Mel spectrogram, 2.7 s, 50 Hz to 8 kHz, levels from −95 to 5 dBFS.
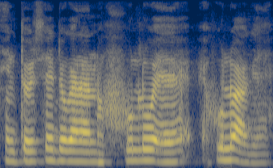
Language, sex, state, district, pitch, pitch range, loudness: Chakma, male, Tripura, West Tripura, 180 Hz, 175-195 Hz, -17 LUFS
